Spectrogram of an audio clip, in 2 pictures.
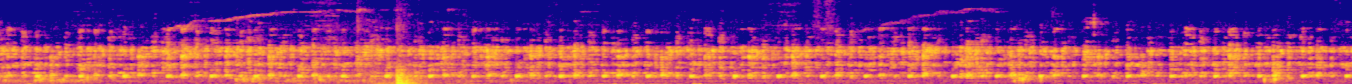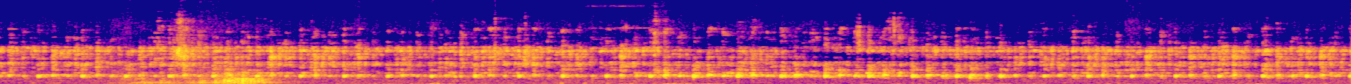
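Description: A tractor engine runs steadily nearby.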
